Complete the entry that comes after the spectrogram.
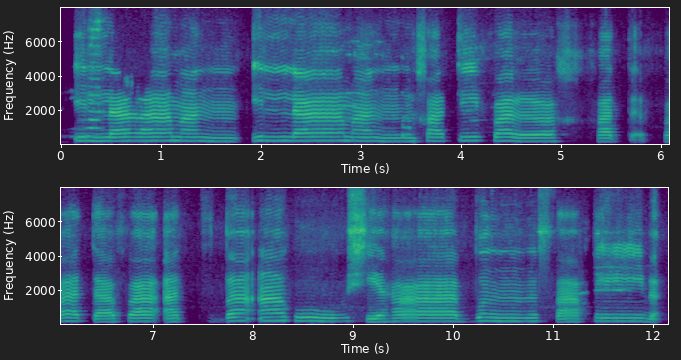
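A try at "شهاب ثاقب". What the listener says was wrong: Nah, sanya yang panjang. Saqib. Qafnya nggak panjang. Saqib. Jangan saqib. Salah. Saqib.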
